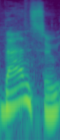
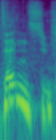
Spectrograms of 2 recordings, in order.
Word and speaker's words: Densu: Dansu is not pronounced Dansu; it's pronounced Densu.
